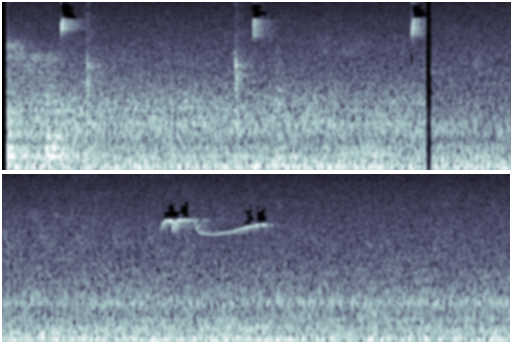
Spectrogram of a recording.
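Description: Eastern wood-pewee gives one thin, slurred whistle that dips and rises again, pee-a-wee, over steady low rumbling background noise with a few sharp ticks early on.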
